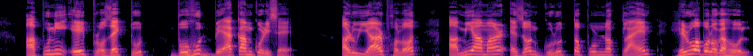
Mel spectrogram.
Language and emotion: Assamese, disgusted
